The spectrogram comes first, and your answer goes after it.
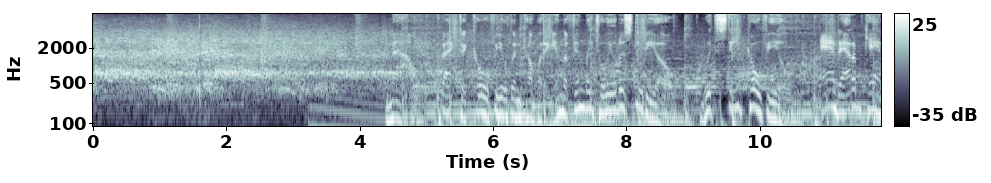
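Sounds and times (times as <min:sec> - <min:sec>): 
large crowd of baseball fans chanting at an Oakland A's game: 0:00.0 - 0:07.0
speech: 0:04.4 - 0:11.8.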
